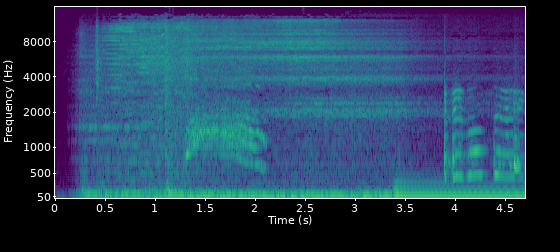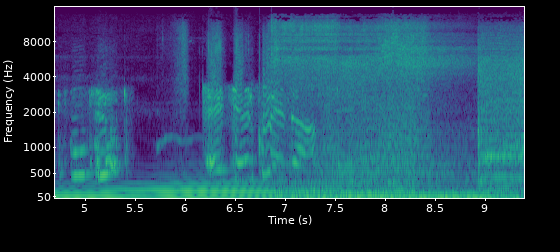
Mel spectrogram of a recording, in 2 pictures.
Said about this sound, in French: la pauvre qui est en train de paniquer, on l'entend crier.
